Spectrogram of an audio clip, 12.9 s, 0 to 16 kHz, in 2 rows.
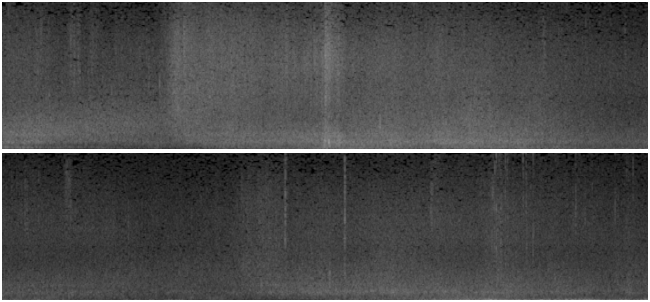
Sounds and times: Sea 0.0 - 12.9

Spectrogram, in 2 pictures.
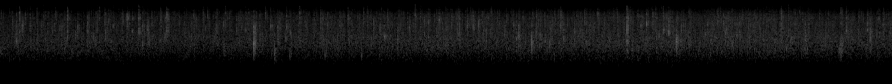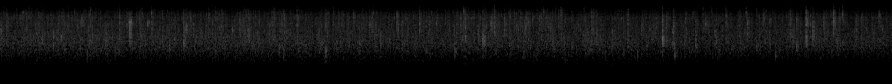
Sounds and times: Light outdoor rain 0.0 - 17.8

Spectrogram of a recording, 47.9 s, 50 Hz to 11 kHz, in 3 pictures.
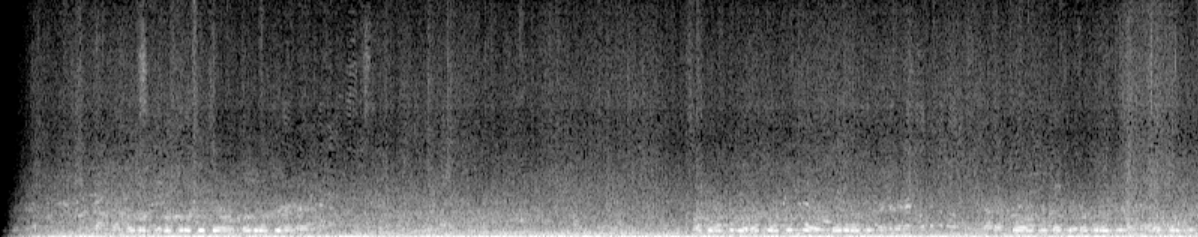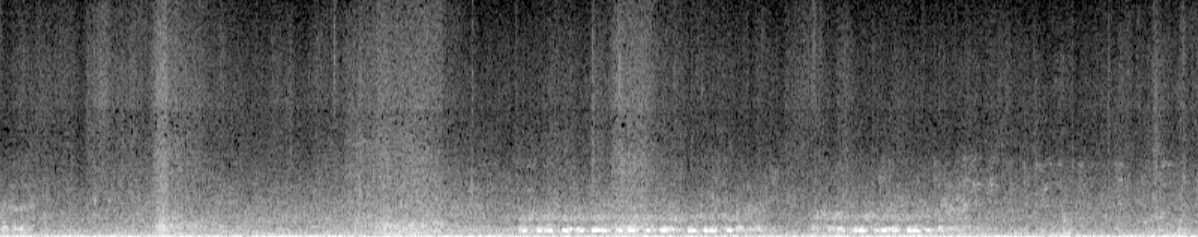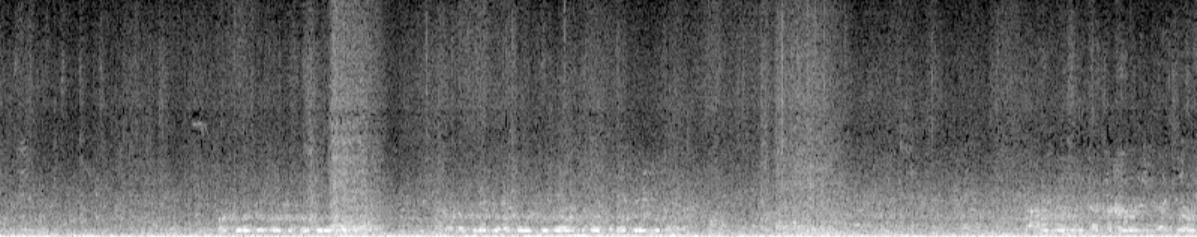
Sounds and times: ferryboat 0.0 - 47.9

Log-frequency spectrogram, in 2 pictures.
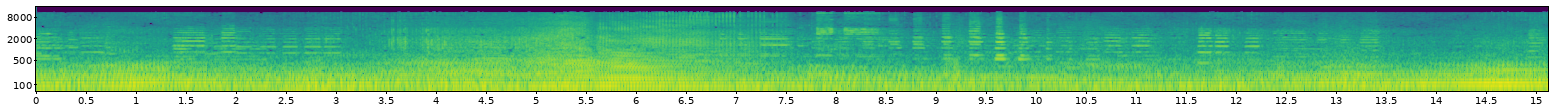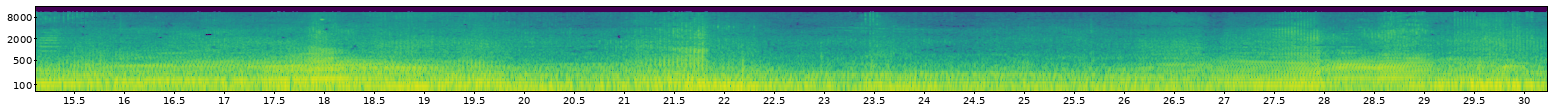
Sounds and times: horns 0.0 - 5.5
multiple motorcycles 0.0 - 30.2
horns 6.4 - 13.8
horns 14.6 - 15.8

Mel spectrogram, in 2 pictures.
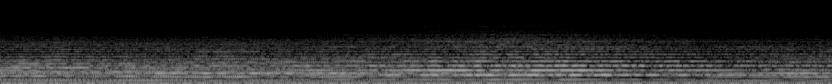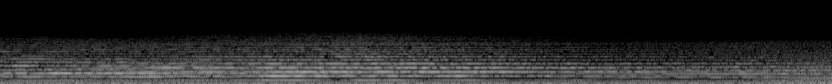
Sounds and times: strings 0.0 - 16.6

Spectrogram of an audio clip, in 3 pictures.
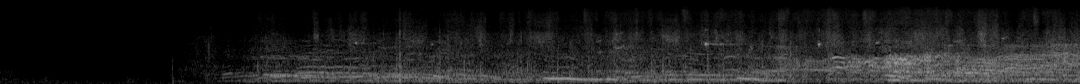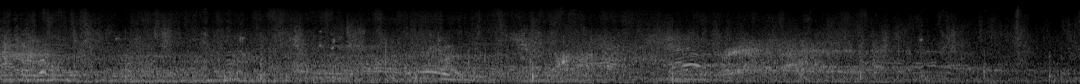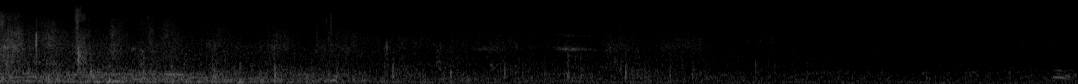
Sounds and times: Crowd shuffles past recorder - concrete floor - foot shuffles 1.6 - 32.3
groans 2.2 - 21.3

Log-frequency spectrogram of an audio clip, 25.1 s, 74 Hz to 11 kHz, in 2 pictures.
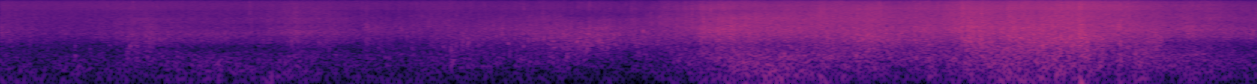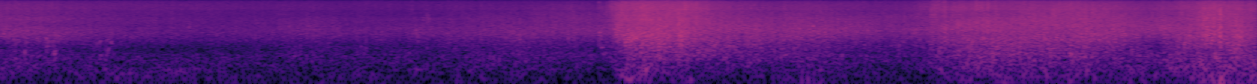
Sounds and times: sandy shore break 18.6 - 25.1

